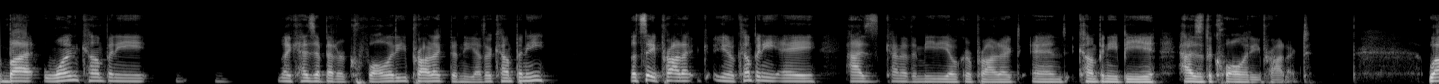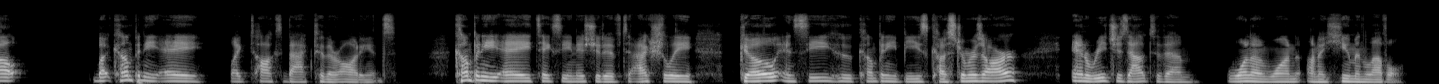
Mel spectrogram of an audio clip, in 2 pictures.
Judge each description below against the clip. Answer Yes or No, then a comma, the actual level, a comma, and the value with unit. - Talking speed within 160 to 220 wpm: No, average, 140 wpm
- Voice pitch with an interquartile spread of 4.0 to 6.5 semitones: No, average, 3.2 semitones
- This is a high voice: No, medium, 140 Hz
